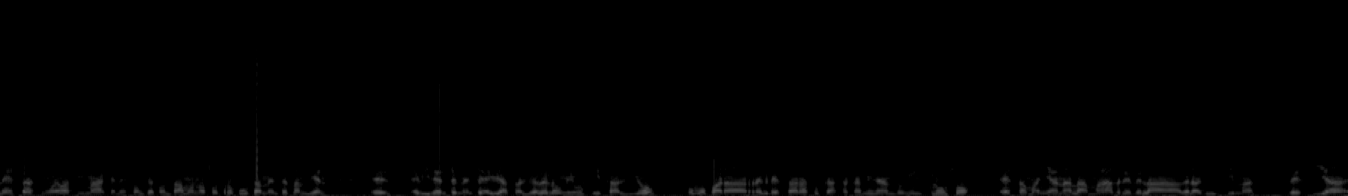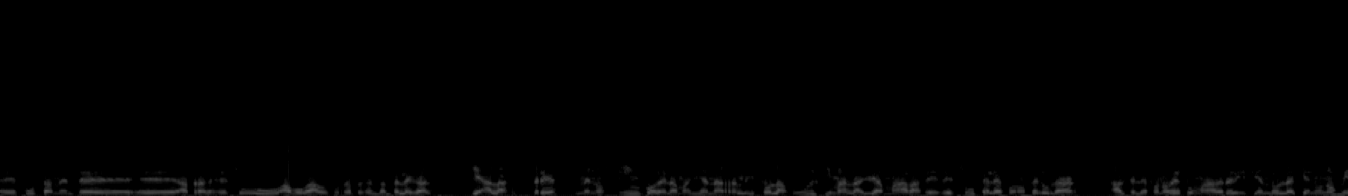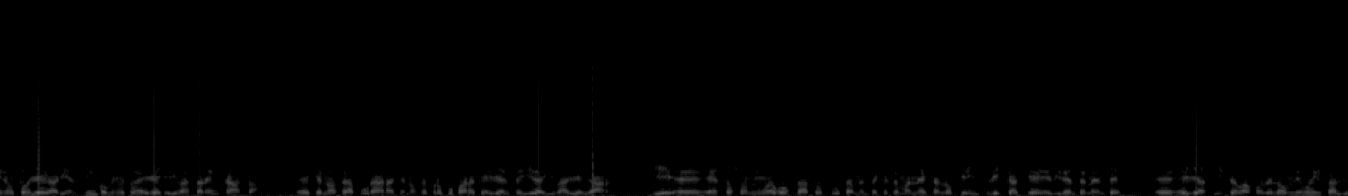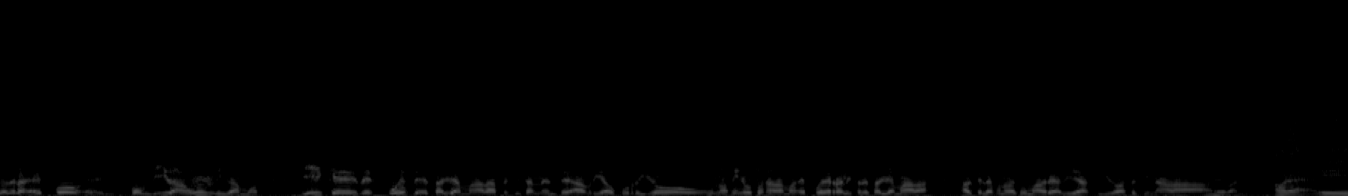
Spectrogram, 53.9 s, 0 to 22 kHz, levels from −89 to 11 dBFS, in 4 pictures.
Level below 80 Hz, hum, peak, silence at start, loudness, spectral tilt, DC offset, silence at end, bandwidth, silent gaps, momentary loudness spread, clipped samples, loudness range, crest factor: -86 dBFS; 50 Hz at -90 dBFS; -42 dBFS; 0 s; -66 LUFS; -4 dB/octave; under 0.1%; 0 s; 16 kHz; none; 6 LU; under 0.1%; 2 LU; 24 dB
